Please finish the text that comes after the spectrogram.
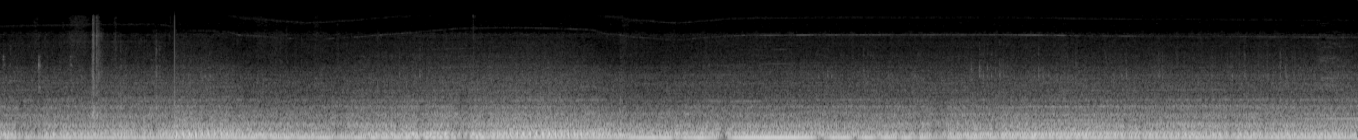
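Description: A car driving down a road past roadside attractions produces a steady, loud low rumble and road drone inside the cabin, unbroken throughout with no voices.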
